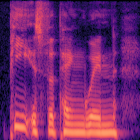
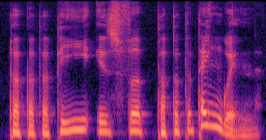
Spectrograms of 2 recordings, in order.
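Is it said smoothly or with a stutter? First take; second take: smooth; stuttered. First: The words are said smoothly without stuttering. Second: The words are stuttered on the P sounds.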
